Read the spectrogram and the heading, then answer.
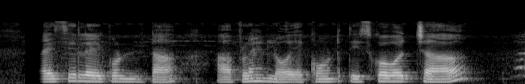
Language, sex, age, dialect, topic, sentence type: Telugu, male, 18-24, Telangana, banking, question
